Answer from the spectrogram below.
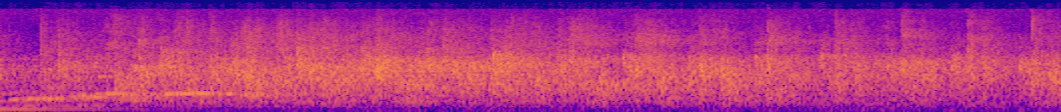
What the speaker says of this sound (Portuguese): Eu, se fosse você, dava um aplauso ao Senhor.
